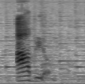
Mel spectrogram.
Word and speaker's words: hablo: Hablo.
